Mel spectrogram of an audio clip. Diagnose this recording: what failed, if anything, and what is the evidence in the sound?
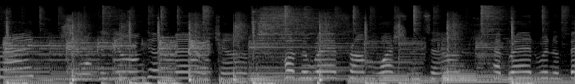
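Nothing in the sound stood out as a failure on listening, so there is no faulty stage to point to and no evidence of one to report.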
